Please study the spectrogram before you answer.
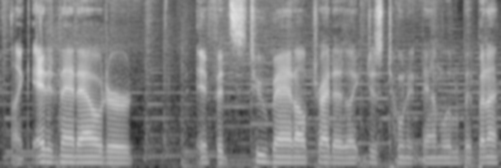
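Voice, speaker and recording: A young man with a fairly low, monotone, stuffy-sounding voice talks a little fast as he narrates his own gameplay video. This gaming host keeps it casual, chatty, and upbeat, with little laughs and fillers. Faint music plays behind him.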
